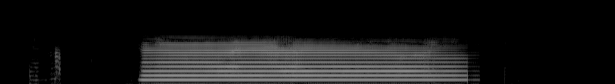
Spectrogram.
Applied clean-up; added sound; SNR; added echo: neural separator model SepFormer WHAMR!.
